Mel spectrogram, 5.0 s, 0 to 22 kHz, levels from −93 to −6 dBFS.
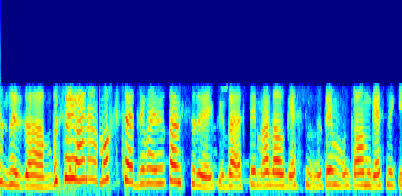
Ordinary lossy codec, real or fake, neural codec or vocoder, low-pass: none; real; none; 3.6 kHz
